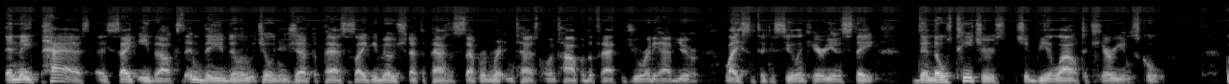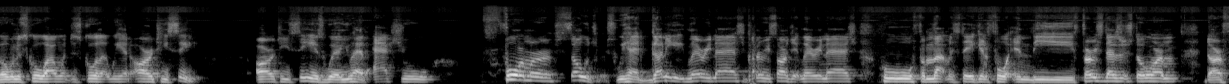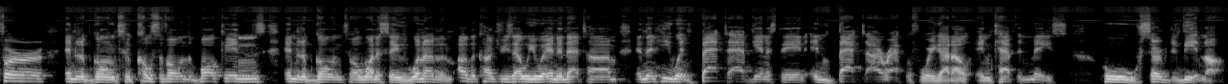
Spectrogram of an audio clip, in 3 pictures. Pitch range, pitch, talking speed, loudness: 105-135 Hz, 120 Hz, 245 wpm, -21 LUFS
